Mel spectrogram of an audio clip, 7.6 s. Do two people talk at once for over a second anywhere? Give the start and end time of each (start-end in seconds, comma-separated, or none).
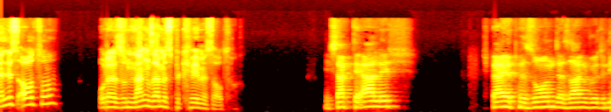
none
